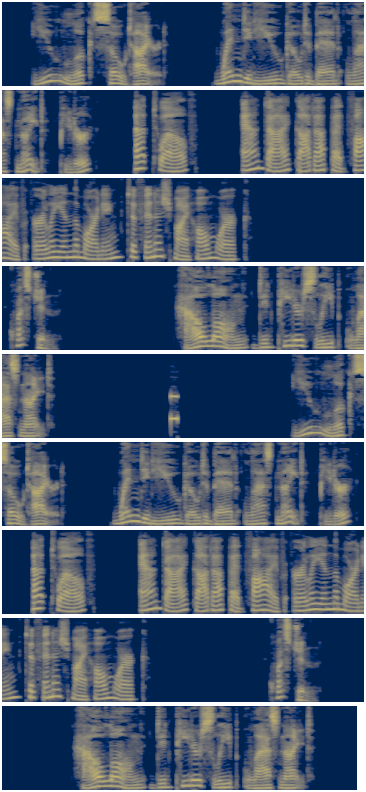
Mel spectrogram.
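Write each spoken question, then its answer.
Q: How long did Peter sleep last night?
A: Five hours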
